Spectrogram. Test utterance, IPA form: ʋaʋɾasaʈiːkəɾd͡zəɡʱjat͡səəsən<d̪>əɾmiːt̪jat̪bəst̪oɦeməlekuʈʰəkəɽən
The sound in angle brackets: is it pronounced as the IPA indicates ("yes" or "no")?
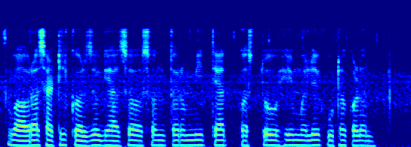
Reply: no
